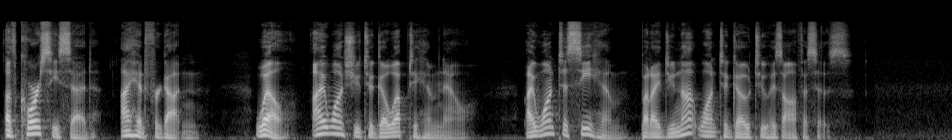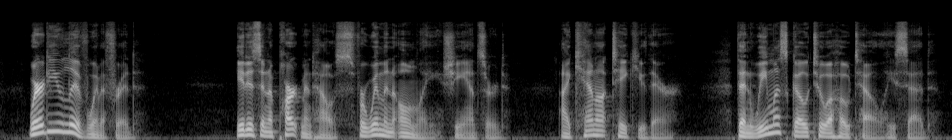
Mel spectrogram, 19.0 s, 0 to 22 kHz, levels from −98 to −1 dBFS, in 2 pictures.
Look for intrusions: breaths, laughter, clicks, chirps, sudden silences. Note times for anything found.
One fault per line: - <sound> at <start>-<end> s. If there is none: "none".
none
